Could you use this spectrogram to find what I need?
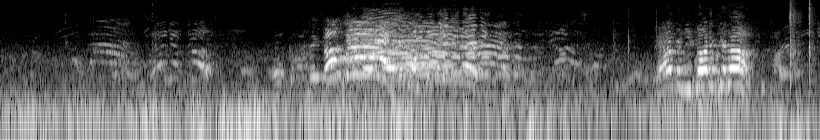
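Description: Young players shout and call to each other across an open field.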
